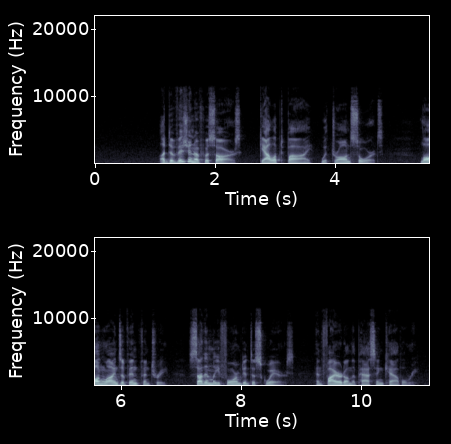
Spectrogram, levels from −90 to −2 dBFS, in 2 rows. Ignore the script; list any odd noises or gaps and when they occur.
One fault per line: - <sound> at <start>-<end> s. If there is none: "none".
none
